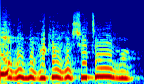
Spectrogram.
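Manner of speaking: very high mock-agony squeal; hammed-up high wail of doom; retold wail. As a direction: cry it out in falsetto, half laughing. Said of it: "and I screamed".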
